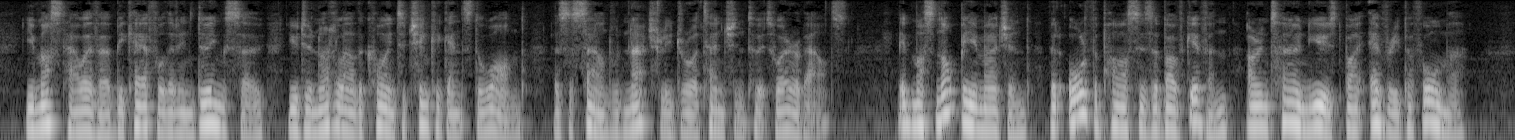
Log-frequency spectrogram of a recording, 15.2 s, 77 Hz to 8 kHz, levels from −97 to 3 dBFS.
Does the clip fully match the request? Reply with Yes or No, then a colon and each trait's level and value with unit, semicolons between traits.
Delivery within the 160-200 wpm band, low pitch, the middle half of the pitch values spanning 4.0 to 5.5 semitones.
Yes: average, 195 wpm; low, 110 Hz; average, 4.5 semitones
